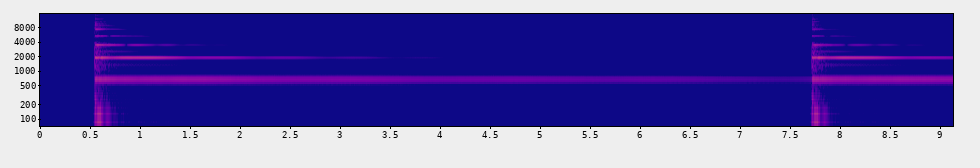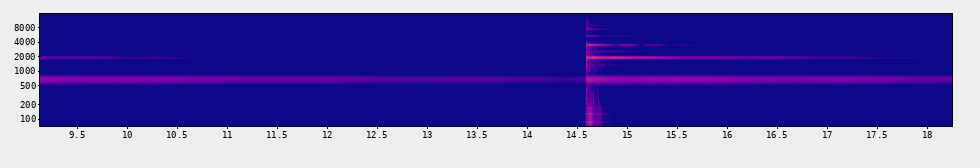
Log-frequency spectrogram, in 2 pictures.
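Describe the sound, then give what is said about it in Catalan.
A meditation bowl is struck three times at slow, even intervals, each strike blooming into a clear, sustained ringing tone that lingers and fades gradually between strikes, with no voices present. “Escolta el so del bol”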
